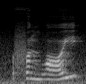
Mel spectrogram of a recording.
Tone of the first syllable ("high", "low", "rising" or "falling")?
low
